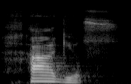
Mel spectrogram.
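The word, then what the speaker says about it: ἅγιος: áspera, que nesse caso o A aí precisa ser pronunciado com o som do H antes. Então você não vai falar águios, mas você vai falar águios. Raggios.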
